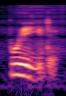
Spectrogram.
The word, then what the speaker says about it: Brighid: breed I call her breed because I believe and correct me if you're from Ireland or whatnot but um according to what I know in Ireland it's supposed to be pronounced breed so breed breed it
